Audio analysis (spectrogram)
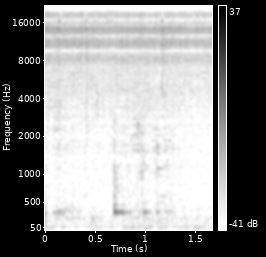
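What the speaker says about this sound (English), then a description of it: "Next goes in 1 tablespoon of ginger garlic paste, and I saute that for about 1 to 2 minutes" Ginger garlic paste sizzles softly in a hot pan, with a brief stir or clink partway through, faint and steady with no voices.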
